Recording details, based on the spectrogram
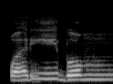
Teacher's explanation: قریب، اب دیکھیے با دو پیش بن کی تنوین ہے لیکن ختم ہو گئی تنوین، اور یہاں ادغام ہو گیا، اور میم مشدد ہے، آگے بڑا غنہ ہوگا، اکمل غنہ، دیر تک آواز ناک میں چھپے گی۔ قاف کو ہیوی کرنا ہے، را کو باریک، قریبم، کیونکہ یہاں پہ آگے تشدید آئی ہے نا، تو تنوین با دو پیش بن کی تنوین ختم ہو گئی۔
